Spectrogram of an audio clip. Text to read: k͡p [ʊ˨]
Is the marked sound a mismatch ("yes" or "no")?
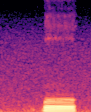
no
